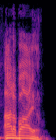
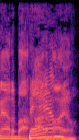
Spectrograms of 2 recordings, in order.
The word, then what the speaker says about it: Adebayo: Adebayo. Bam Adebayo.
